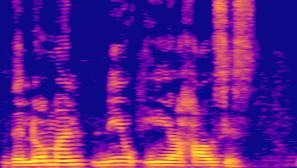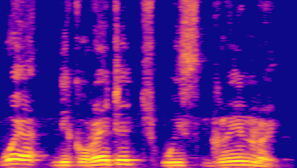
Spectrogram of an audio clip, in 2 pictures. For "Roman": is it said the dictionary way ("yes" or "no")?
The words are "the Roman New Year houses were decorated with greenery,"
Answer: no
